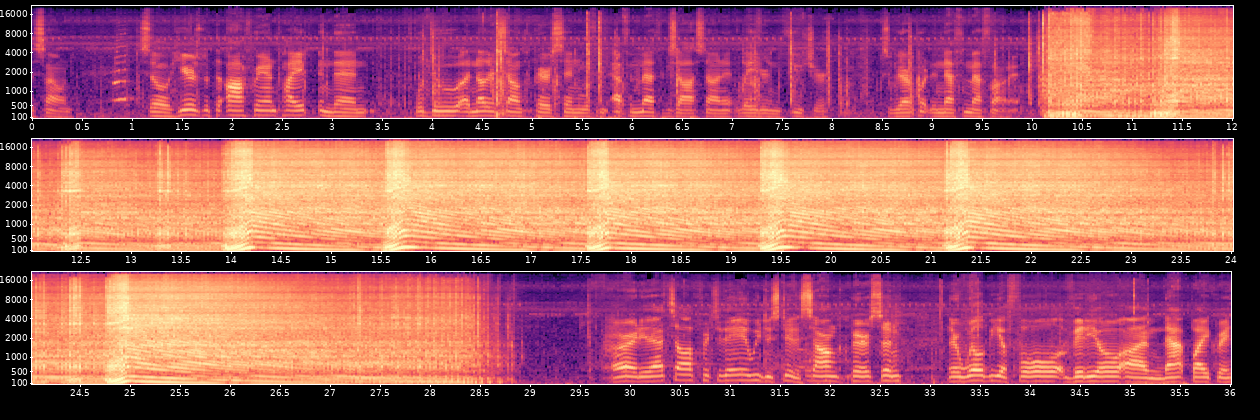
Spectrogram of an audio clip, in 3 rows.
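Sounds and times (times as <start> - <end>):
dirt bike engine revving: 10.1 - 28.8.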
